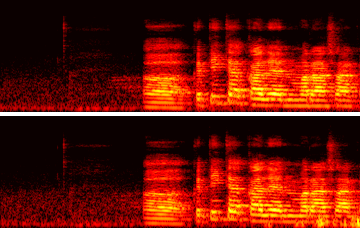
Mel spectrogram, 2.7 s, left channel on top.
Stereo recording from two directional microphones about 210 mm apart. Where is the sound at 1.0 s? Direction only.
15° right (ahead or behind).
